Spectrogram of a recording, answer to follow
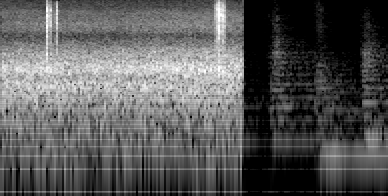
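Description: Steady noise of road traffic going by, cut off abruptly about a second and a half in by music with long held notes.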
